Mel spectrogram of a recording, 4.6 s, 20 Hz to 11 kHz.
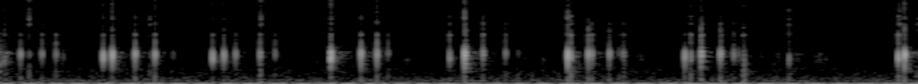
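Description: Long nails tap and scratch the base and sides of a small, hollow pink plastic tub set upside down. The result is a quick, irregular run of light, hollow clicks centered around 1.2 kHz with bright edges, each dying away almost instantly, over a low steady hum.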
